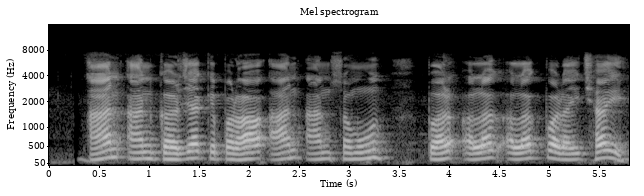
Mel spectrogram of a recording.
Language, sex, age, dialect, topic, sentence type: Magahi, male, 51-55, Western, banking, statement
